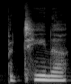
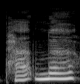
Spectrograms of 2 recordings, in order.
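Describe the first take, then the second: First: It is said with an American pronunciation. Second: It is said with a non-American pronunciation.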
